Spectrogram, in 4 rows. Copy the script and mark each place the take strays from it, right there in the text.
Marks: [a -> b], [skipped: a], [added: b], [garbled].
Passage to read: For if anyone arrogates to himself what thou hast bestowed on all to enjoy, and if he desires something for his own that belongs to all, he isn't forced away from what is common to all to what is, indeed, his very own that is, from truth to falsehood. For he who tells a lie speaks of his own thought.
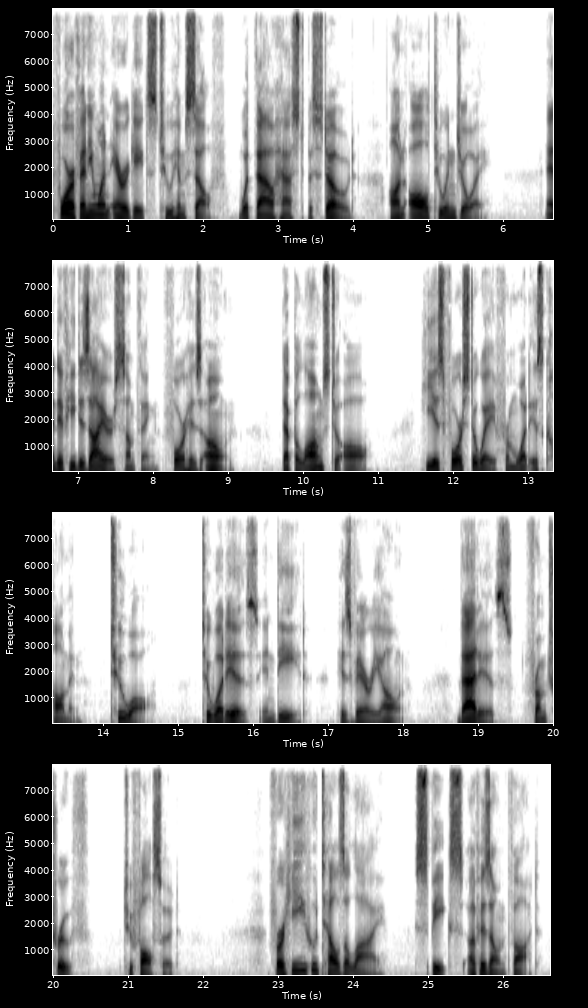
For if anyone arrogates to himself what thou hast bestowed on all to enjoy, and if he desires something for his own that belongs to all, he [isn't -> is] forced away from what is common to all to what is, indeed, his very own that is, from truth to falsehood. For he who tells a lie speaks of his own thought.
